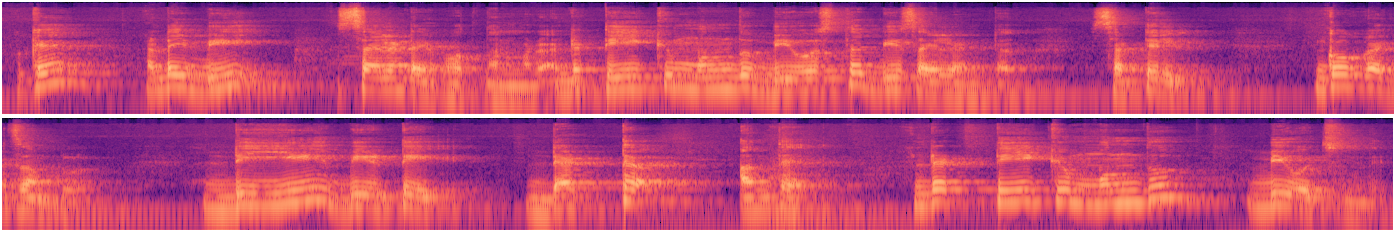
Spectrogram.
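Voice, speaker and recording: A man's voice: fairly high pitch, big pitch swings, moderate pace, pauses often, mellow. A man with a Telugu accent teaching an English grammar lesson, patiently repeating each rule and spelling words out letter by letter. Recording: roomy echo.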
